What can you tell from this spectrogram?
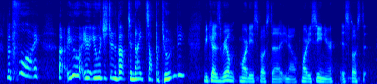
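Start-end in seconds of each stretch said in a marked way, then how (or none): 0.1-3.7 bizarre, super weird, very high-pitched delivery. Retelling a scene where Marty Jr. speaks, super weird Marty Jr. voice. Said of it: "he has like that super weird voice".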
